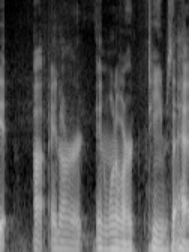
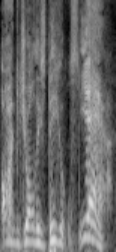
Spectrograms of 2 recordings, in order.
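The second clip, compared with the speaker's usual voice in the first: put-on, very high-pitched, shrill screaming; 10 semitones higher, 3 dB louder than usual. Retelling how Rick talks to shoppers with tools: imitating Rick yelling. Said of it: "screaming at them".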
